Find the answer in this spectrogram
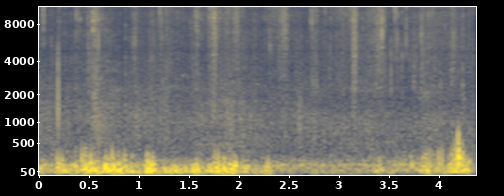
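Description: Footsteps on dry grass and dead leaves, with a low rumble that fades about halfway through.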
